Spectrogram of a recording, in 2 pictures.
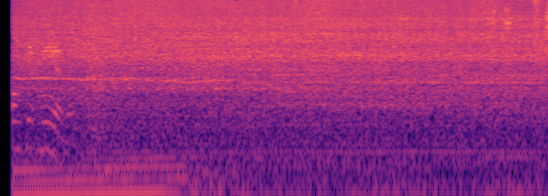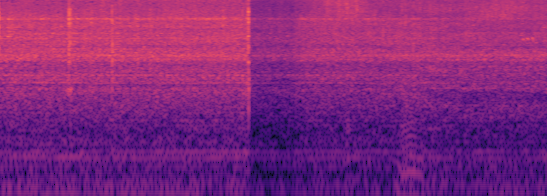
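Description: A motor vehicle rumbling in the street, loud and deep for the first two seconds and then easing into a steady traffic-like noise. The noise drops off suddenly about eight seconds in.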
